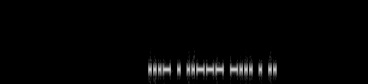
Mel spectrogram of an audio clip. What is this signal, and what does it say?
Morse code, heard as a keyed tone, about 47 wpm, 700 Hz. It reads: VE2BEI
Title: DXCC-100 Call Signs - 6 Characters - Repeated 3x - 50wpm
